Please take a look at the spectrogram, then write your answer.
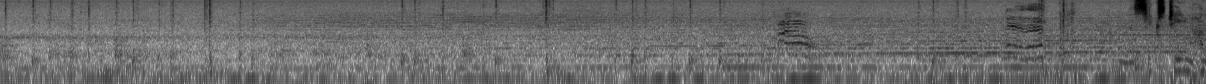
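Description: A cat meows several times in the detective video game Murdered: Soul Suspect, rising, wavering cries heard over a steady low rumble of ambient game noise and a voice talking.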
